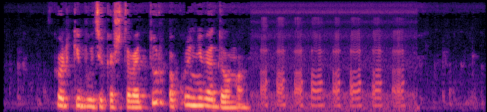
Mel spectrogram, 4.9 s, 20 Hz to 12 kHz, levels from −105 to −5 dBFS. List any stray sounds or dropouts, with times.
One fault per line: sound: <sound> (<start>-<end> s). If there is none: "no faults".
sound: laugh (2.6-4.1 s)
